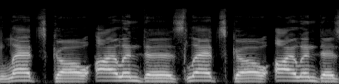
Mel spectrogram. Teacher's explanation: Also, the crowd drops the R.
